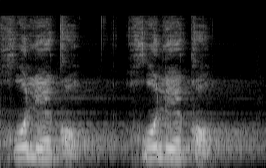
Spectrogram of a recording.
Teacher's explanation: काफ में आवाज़ टकरा रही है, इसी को कलकला कहते हैं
